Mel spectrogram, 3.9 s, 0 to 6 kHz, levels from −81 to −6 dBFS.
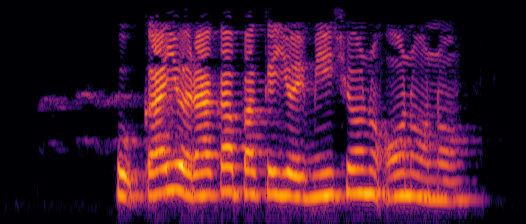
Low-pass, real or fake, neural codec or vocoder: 5.4 kHz; real; none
